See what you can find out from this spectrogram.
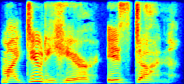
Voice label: victory en; cookie run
